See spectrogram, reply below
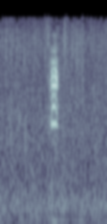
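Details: Single bright, high chirp from a female chestnut-bellied seed-finch calling in the rain, with soft rain hiss behind it.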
